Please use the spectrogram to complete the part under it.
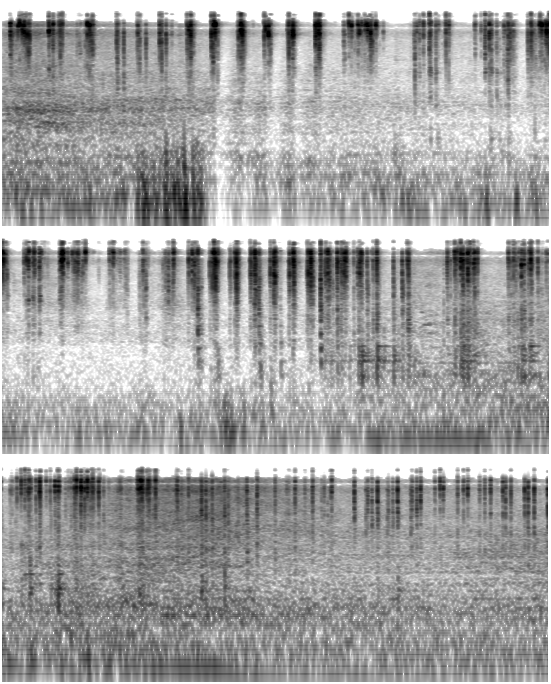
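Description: Long fingernails tap and click rapidly on metal and rubber.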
